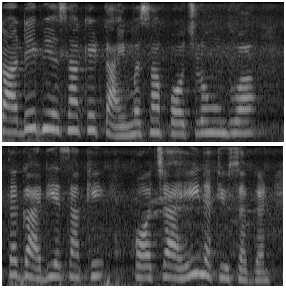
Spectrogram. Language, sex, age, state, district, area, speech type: Sindhi, female, 30-45, Madhya Pradesh, Katni, urban, spontaneous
